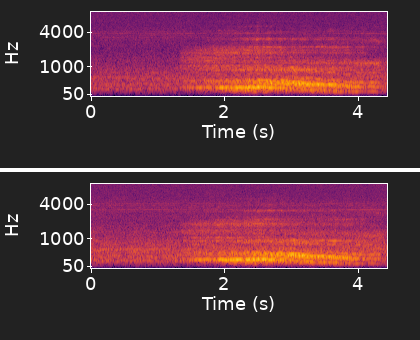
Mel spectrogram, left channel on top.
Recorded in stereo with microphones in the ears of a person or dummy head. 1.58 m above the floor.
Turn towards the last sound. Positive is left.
turn(degrees=55)  # may be behind; listen again after turning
